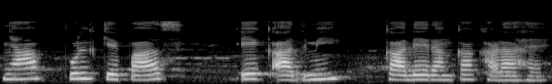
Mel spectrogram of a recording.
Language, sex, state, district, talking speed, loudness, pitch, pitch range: Hindi, female, Uttar Pradesh, Hamirpur, 120 wpm, -17 LUFS, 235 Hz, 215-260 Hz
